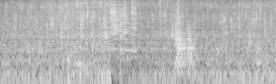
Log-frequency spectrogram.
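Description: Loud, continuous sizzling of chicken drumsticks frying in hot oil, with a couple of louder bursts and stirring noises partway through.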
